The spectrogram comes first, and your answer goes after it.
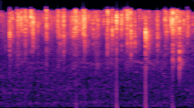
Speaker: getting kicked out and there we are we've got slug couple of slugs a couple of little hammers they're occurring now that's the water hammer right there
